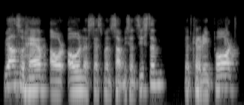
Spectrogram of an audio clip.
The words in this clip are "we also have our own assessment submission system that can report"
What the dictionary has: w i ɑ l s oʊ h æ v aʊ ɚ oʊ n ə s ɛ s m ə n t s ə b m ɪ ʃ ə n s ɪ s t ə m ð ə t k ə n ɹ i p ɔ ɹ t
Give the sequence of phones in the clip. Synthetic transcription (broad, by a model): w i ɑ l s oʊ h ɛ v aʊ ɚ oʊ n ə s ɛ s m ə n t s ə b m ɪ s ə n s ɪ s t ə m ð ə t k ə n ɹ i p ɔ ɹ t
